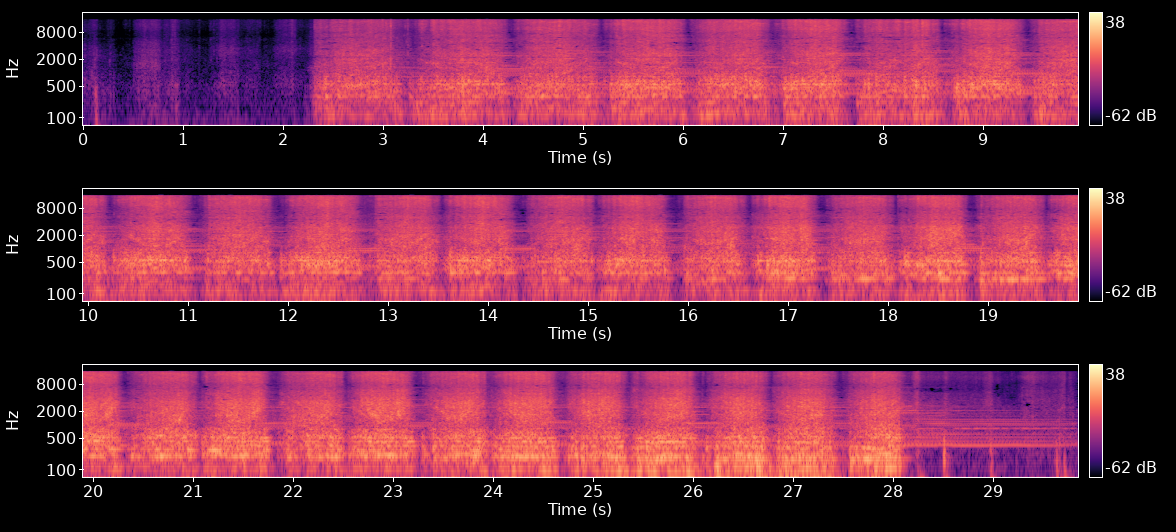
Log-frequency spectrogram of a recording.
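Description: Two-man crosscut saw cutting through an ironwood log in steady back-and-forth rasping strokes, starting about two seconds in. Near the end the strokes stop abruptly as the cut goes through and the end of the log drops, followed by a faint ringing from the steel blade.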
